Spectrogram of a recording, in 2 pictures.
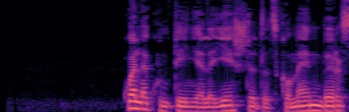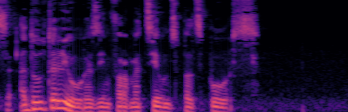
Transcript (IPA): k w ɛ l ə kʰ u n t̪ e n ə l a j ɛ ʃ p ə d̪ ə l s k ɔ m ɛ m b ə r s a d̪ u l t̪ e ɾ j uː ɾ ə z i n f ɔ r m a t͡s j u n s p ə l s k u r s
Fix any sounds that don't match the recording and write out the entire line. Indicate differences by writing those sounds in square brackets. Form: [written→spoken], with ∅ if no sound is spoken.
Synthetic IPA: k w ɛ l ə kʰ u n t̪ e [n→ɲ] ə l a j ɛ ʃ [p→t] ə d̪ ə l s k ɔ m ɛ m b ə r s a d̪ u l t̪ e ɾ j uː ɾ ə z i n f ɔ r m a t͡s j u n s p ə l s [k→p] u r s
